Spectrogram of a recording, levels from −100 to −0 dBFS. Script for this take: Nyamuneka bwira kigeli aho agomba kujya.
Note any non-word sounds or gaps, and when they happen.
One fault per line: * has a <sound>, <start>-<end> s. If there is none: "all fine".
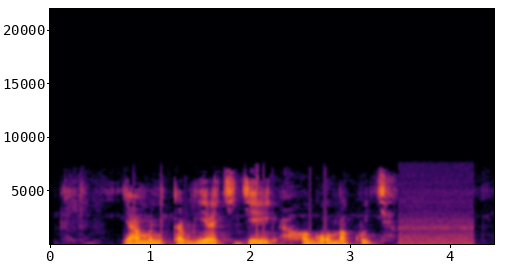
all fine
